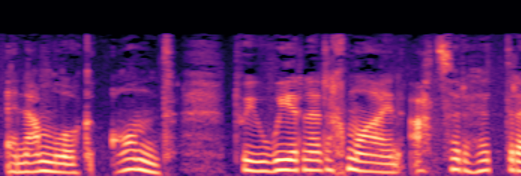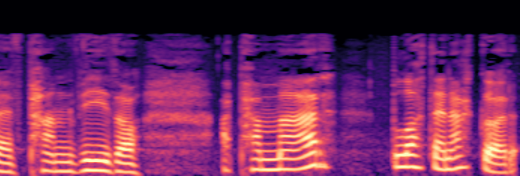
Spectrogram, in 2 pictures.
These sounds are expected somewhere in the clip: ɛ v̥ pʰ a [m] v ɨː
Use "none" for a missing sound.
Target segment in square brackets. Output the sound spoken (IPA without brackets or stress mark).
n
